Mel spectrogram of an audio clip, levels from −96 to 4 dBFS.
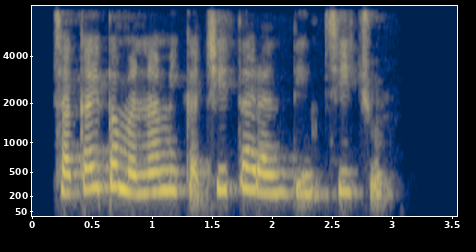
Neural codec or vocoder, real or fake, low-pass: vocoder, 22.05 kHz, 80 mel bands, WaveNeXt; fake; 7.2 kHz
